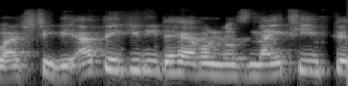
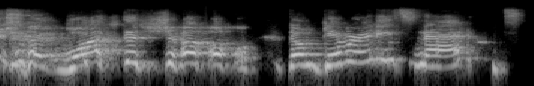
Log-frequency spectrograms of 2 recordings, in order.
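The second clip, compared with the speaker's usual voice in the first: laughing mock; 9 semitones higher, slower than usual.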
